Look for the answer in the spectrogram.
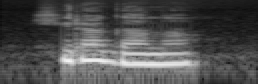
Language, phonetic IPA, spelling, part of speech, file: Polish, [ˌxʲiraˈɡãna], hiragana, noun, LL-Q809 (pol)-hiragana.wav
